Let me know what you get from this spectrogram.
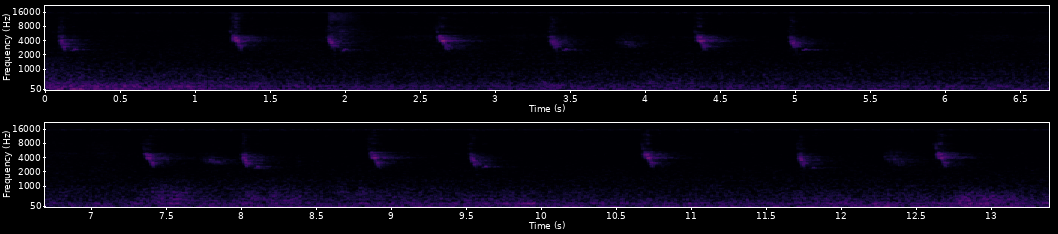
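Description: A small bird chirping over and over, short falling chirps about one to two a second, some in quick pairs, over a steady low outdoor background rumble.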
